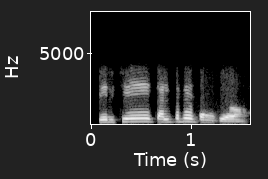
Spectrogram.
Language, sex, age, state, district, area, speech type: Malayalam, male, 18-30, Kerala, Wayanad, rural, conversation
